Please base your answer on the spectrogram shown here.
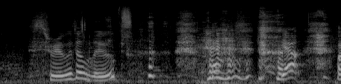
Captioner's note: laughing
